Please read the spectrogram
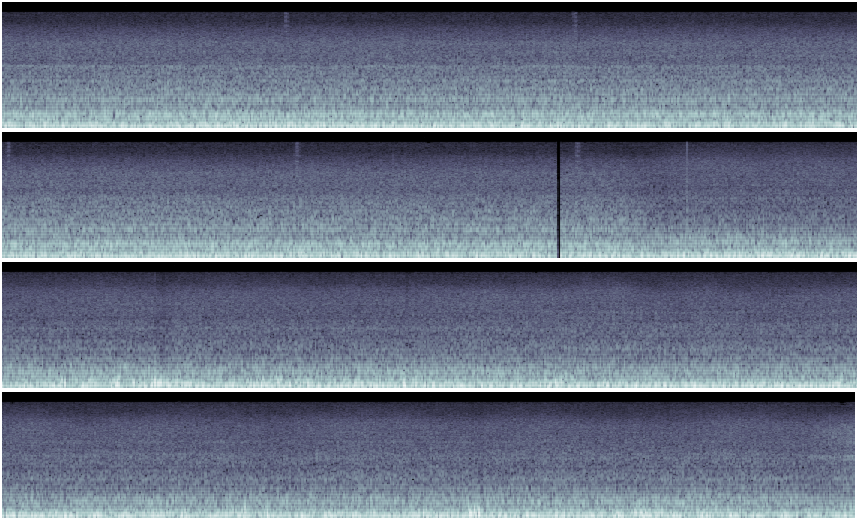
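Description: Steady low rumble and hum of a ro-ro passenger ferry's machinery and ventilation, heard on its open deck. About twelve seconds in the sound shifts: the hum drops away and gusts of wind buffet the microphone over the rumble.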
